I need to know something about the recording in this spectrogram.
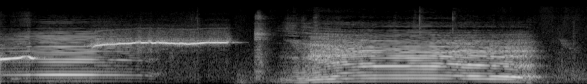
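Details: Friesian heifer calf, thirteen months old, on a farm in Pabna, Bangladesh, giving two long, deep, droning moos: the first steady and fading out, the second louder and rising then falling, with a brief whistled tone at the start.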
